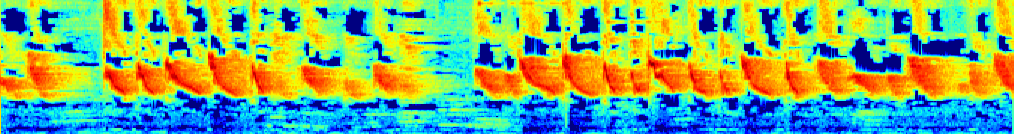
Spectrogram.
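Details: Hume's white-eye singing in a morning recording meant to encourage another bird to sing: two long bursts of fast, high, sweet twittering notes tumbling over each other, separated by a short pause, in a quiet background.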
